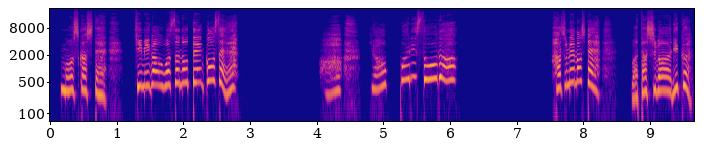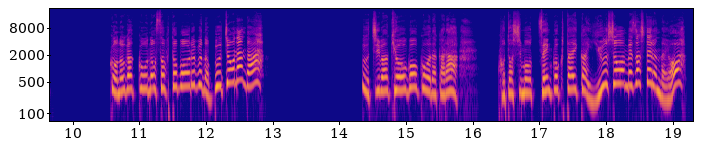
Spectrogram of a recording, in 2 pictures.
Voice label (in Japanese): アニメ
